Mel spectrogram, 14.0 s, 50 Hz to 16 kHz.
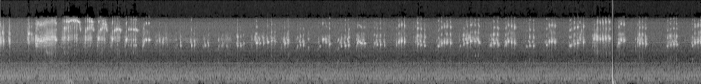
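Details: Nest-camera audio of barn owls at 4:38 am, 2-10-16, an owl having just come home; loud, fast high chattering in near-continuous pulses, strongest early, then steady rhythmic ticking runs with one sharp knock near the end.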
